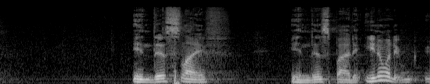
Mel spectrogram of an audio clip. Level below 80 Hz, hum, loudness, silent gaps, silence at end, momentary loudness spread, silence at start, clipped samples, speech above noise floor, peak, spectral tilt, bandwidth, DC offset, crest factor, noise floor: -44 dBFS; none; -22 LUFS; none; 0 s; 9 LU; 1.35 s; under 0.1%; 34 dB; -6 dBFS; -5 dB/octave; 15.5 kHz; under 0.1%; 18 dB; -55 dBFS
